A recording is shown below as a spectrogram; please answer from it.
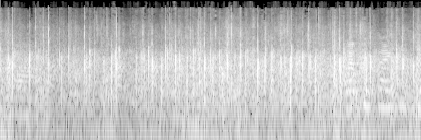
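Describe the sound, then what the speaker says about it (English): A council meeting audience claps for children in a dense, steady round of applause heard close and continuous throughout. "A great round of applause."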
